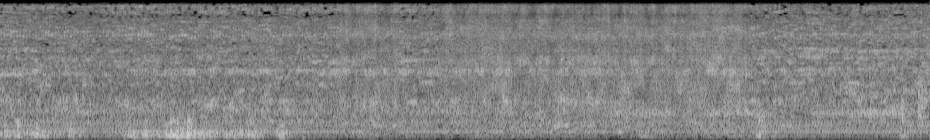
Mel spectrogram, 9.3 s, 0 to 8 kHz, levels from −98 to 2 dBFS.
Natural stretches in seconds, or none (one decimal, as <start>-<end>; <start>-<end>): 0.0-3.4; 4.0-4.4; 7.5-9.3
